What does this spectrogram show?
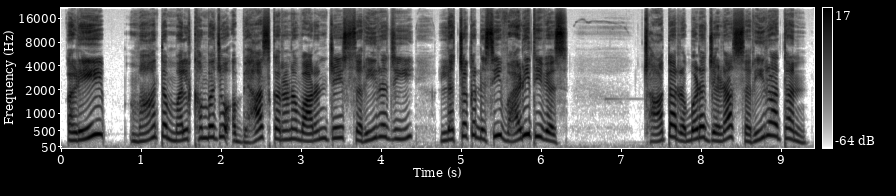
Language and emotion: Sindhi, surprised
